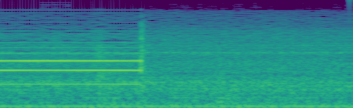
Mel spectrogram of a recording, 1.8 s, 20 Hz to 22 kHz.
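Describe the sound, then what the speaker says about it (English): A steady two-tone electronic beep sounds in a locomotive cab in Train Simulator 2015, a Class 67 on the Riviera Line, over a low engine hum. The beep cuts off abruptly partway through and the hum continues. "So that's what that alarm's for."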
